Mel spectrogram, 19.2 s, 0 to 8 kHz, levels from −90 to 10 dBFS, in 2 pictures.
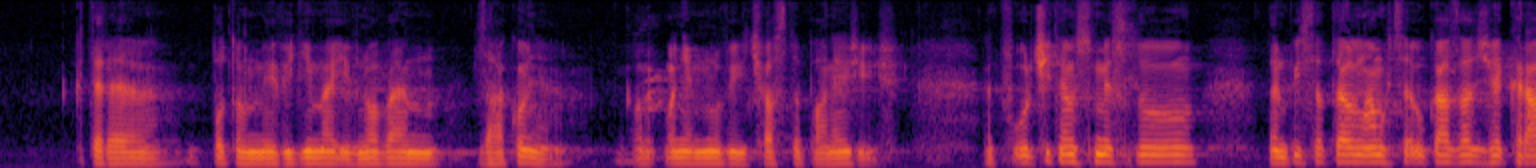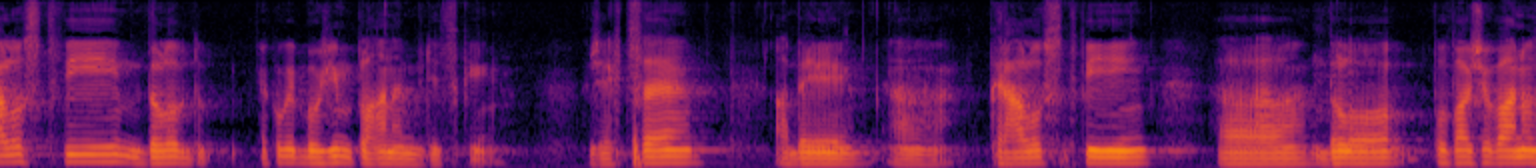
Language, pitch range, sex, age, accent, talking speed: Czech, 100-115 Hz, male, 40-59, native, 115 wpm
